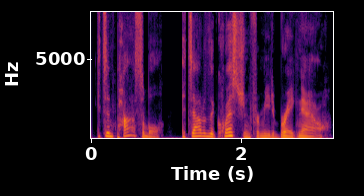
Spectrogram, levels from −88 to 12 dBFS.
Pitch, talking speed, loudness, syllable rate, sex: 135 Hz, 225 wpm, -20 LUFS, 5.7 syllables/s, male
